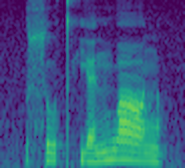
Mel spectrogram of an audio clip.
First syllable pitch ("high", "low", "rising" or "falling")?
rising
